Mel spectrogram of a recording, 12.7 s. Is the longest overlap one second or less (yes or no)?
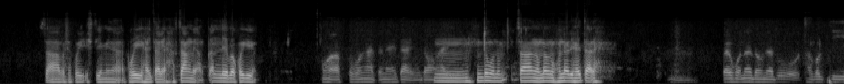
yes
